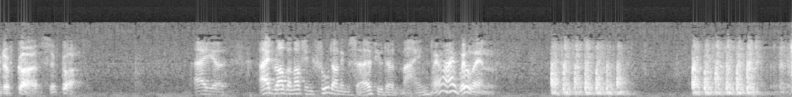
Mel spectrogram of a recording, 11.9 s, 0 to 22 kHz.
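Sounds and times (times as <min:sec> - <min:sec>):
speech: 0:00.0 - 0:01.3, 0:02.9 - 0:07.6, 0:08.2 - 0:09.0
rapid firm knocking on a locked wooden study door: 0:08.2 - 0:09.6, 0:10.4 - 0:11.6.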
